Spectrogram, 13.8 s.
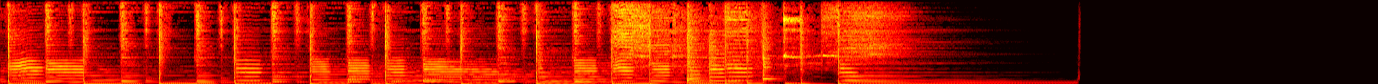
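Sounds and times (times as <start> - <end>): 
reggae theme music: 0.0 - 10.7.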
